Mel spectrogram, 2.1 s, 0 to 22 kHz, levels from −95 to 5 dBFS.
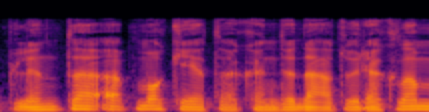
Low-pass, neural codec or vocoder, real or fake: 10.8 kHz; none; real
